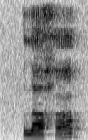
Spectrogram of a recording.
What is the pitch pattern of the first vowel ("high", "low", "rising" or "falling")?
low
